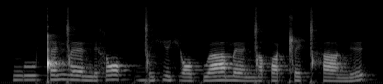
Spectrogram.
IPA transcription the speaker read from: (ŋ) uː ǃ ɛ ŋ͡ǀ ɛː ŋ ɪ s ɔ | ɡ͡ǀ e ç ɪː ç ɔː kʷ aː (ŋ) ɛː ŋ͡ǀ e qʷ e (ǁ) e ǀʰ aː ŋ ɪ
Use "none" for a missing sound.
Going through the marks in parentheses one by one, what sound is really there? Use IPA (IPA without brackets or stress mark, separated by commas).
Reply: ŋ, m, ǁ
